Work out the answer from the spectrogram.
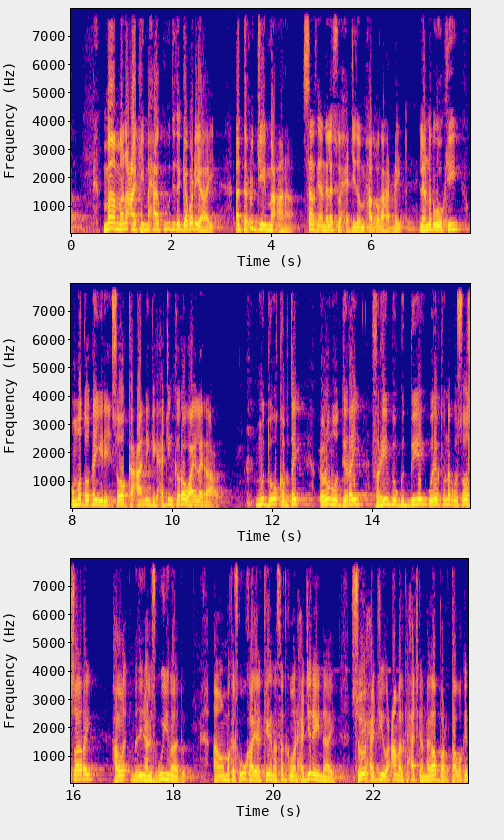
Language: Arabic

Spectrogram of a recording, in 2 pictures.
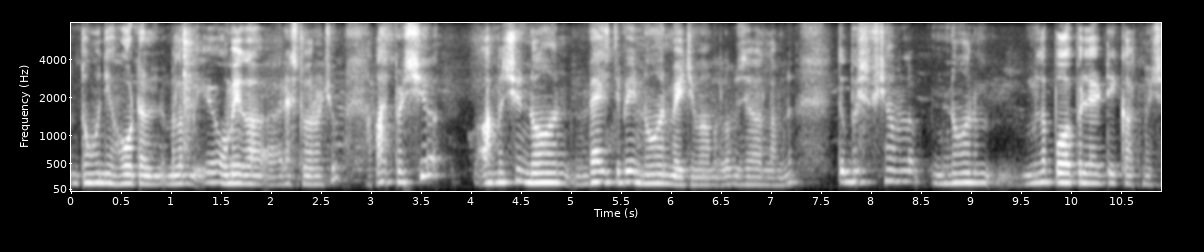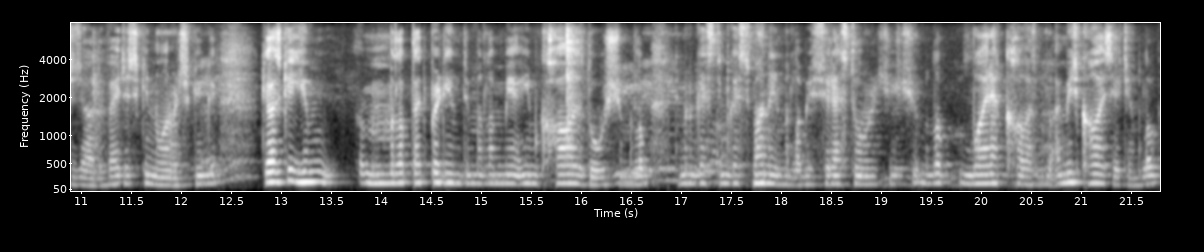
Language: Kashmiri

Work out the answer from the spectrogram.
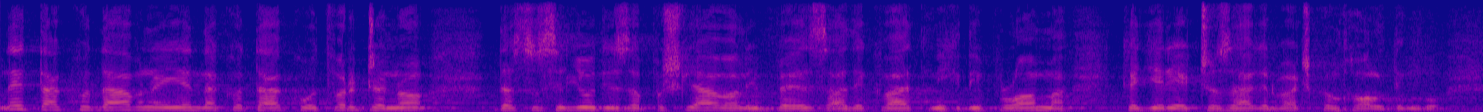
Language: Croatian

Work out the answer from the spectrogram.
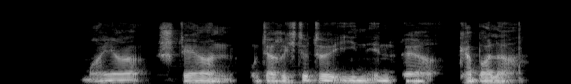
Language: German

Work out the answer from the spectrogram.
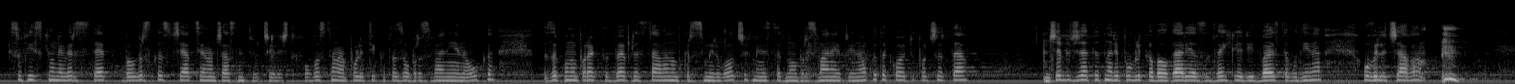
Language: Bulgarian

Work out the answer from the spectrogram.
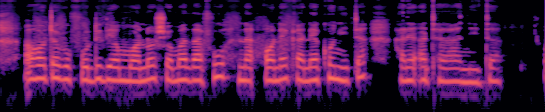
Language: Kikuyu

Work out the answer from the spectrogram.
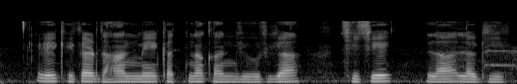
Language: Chhattisgarhi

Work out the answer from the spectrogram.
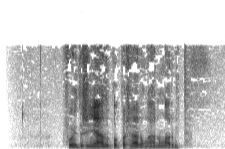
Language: Galician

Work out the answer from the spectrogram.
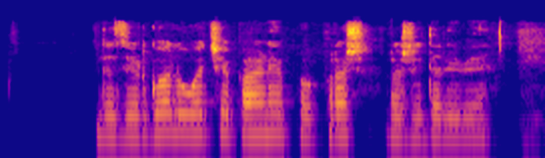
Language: Pashto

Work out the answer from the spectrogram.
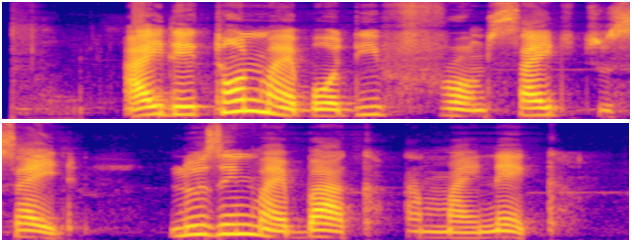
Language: Nigerian Pidgin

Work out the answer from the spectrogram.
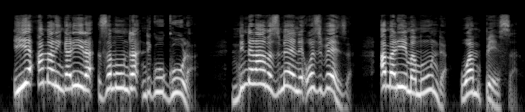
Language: Nyanja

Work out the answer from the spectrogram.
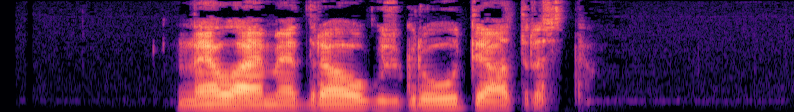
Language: Latvian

